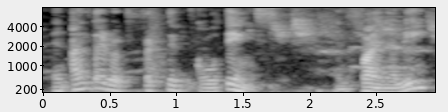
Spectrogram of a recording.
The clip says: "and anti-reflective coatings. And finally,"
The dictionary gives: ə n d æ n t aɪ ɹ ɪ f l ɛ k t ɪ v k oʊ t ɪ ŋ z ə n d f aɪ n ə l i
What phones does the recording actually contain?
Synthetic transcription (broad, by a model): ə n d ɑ n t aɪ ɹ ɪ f ɛ k t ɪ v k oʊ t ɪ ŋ s ə n d f aɪ n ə l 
